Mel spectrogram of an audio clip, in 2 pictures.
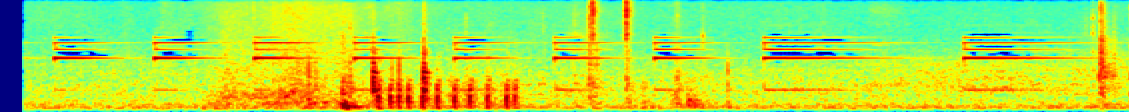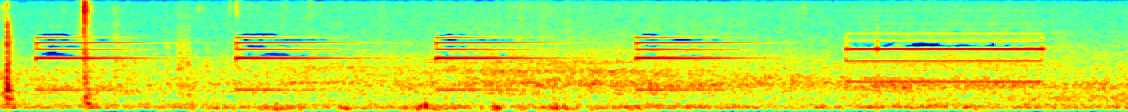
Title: Mustang won't start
